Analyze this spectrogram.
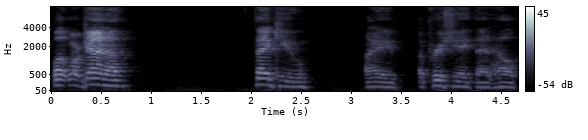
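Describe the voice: Putting on a gruff character voice, a man speaks fairly slowly at a medium pitch.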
